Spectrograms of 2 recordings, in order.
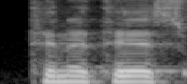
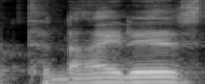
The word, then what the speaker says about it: tinnitus: on my video where I talked about developing tinnitus or tinnitus, depending on how you like to pronounce it.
